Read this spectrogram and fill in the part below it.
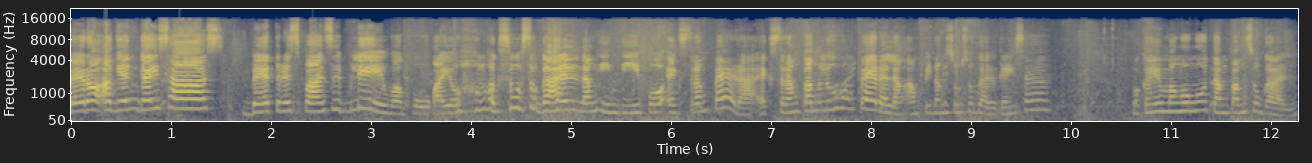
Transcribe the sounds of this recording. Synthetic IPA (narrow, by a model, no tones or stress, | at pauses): pɛːɾo̞ʔɐɡɛnɡajsas | bɛt̪ɹɛspansɪbliwɐɡ̚pʊkɐjo̞mɐɡsusʊɡalnɐŋhɪnd̪ipo̞ʔɛkst̪ɾɐŋpɛːɾɐʔɛkst̪ɾɐŋpɐŋluːhoŋpɛːɾɐlaŋɐŋpɪnɐŋsusʊɡalɡajsa | wɐɡ̚kɐjomɐŋuŋuːt̪ɐŋpɐŋsʊɡal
